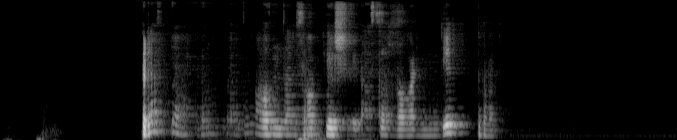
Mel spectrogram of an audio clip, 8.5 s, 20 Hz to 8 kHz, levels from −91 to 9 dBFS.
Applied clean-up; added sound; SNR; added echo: neural mask model DeepFilterNet 3.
